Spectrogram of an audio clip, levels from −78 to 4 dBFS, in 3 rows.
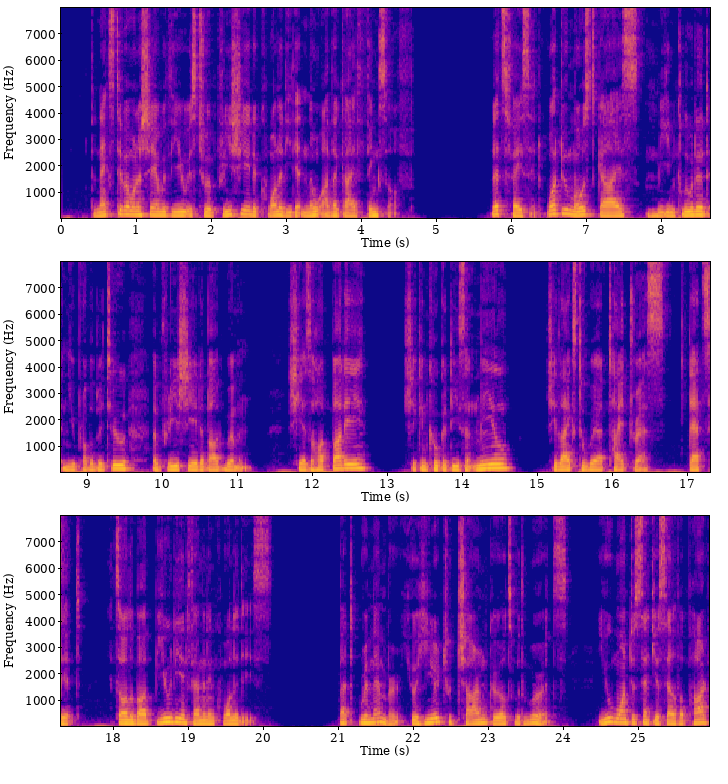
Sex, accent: male, German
